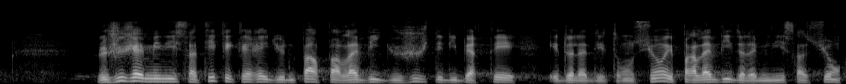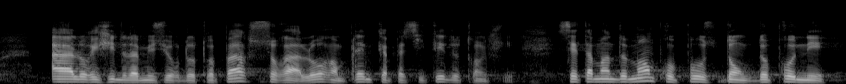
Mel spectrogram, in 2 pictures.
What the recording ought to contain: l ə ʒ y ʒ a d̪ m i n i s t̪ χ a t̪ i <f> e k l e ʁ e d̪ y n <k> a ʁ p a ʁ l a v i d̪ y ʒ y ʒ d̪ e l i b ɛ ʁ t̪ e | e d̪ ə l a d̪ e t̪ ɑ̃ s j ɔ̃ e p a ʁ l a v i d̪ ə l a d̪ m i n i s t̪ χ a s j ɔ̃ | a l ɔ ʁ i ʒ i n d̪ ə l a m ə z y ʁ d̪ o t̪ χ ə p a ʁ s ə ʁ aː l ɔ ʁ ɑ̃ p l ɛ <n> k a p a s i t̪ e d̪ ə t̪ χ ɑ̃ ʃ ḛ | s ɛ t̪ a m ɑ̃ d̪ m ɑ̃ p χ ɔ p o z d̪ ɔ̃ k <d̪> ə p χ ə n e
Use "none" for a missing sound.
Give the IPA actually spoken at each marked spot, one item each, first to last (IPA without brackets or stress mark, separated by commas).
f, p, n, d̪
